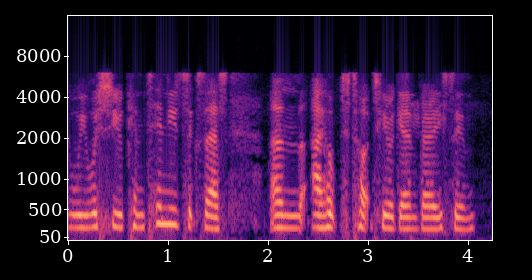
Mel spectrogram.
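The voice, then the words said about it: Scottish accent. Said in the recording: “Love hearing that Scottish accent”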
